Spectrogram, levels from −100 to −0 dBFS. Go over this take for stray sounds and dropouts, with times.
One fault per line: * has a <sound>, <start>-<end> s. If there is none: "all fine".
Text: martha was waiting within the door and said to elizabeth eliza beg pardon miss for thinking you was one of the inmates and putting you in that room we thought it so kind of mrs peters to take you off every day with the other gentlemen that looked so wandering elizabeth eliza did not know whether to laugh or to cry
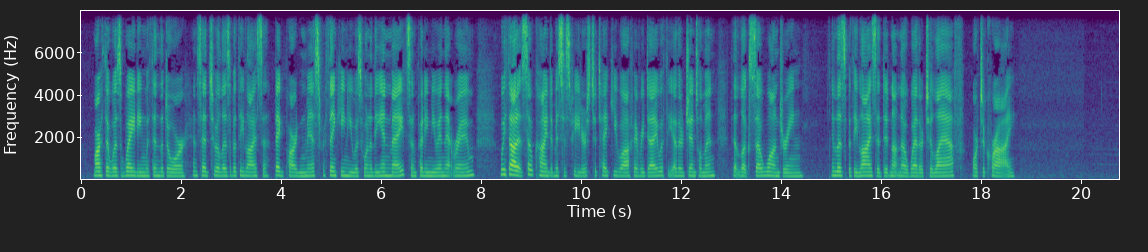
all fine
